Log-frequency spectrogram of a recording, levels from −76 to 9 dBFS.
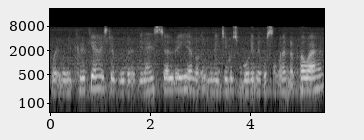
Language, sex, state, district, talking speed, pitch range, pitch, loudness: Hindi, female, Bihar, West Champaran, 260 wpm, 185-215 Hz, 200 Hz, -17 LUFS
